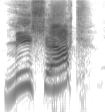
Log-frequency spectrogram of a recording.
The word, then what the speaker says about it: Meshach: I did a little research, and the correct pronunciation, repeat after me, Shadrach, Meshach, Abednego. Okay, that the third one's the one we always get wrong, but Abednego, and the fourth is Daniel, but we're going to focus on the first three.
